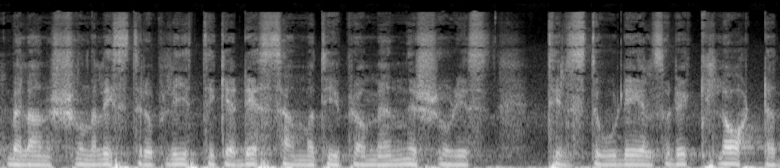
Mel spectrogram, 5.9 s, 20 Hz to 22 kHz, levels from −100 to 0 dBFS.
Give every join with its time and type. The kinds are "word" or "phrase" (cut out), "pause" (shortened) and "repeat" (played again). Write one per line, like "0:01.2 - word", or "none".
none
